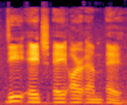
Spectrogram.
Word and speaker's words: dharma: It's like D-H-A-R-M-A, and the R is the duh, so it's dharma.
